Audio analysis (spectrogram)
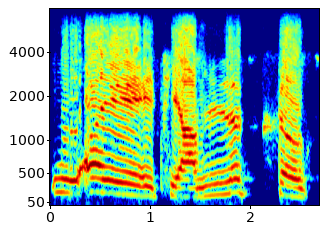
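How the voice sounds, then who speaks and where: A man's voice: slow pace, slight background noise. A man talking casually as a caller on a prank phone call. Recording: dull, lo-fi phone call audio.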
